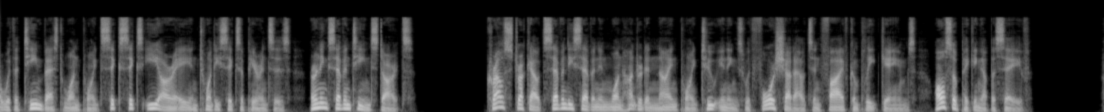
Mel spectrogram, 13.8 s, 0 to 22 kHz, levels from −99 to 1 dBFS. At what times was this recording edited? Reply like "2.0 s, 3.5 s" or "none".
none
